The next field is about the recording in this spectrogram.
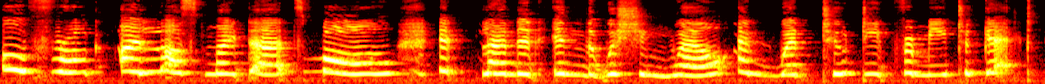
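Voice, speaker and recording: A woman's voice: very high voice, lively intonation, measured pace, fairly bright tone, voice pushed up, heavily acted. A woman voicing a spoiled, emotional young storybook princess with whiny, dramatic exclamations. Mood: tearful, distraught.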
